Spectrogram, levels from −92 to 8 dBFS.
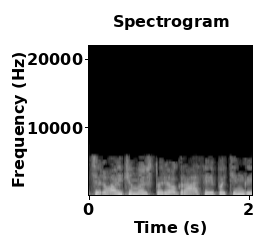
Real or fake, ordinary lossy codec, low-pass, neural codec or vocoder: real; MP3, 24 kbps; 7.2 kHz; none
